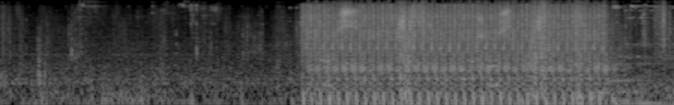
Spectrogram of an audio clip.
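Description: Gunfire in a PvP survival shooter game: quiet, sparse shots at first, then from about four seconds a loud, sustained burst of rapid automatic fire that keeps going to the end.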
